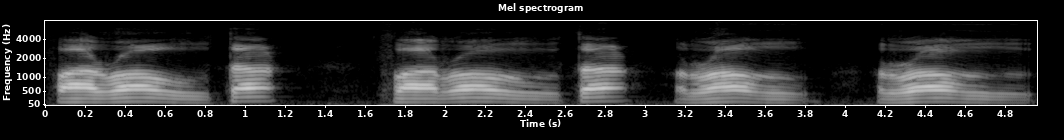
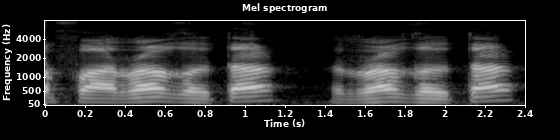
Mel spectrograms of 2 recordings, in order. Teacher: سے، اور غین حروف استعلا میں سے ہے اس وجہ سے، اور غین کے اوپر صفت رخاوت ہوگی یعنی کہ آواز جاری ہوگی، نرمی آئے گی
